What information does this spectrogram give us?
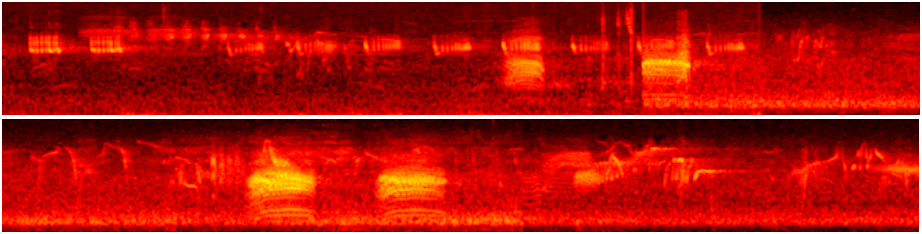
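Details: Somali crow (Corvus edithae) gives three harsh, hoarse caws, one alone and then a quick pair, over steady high chirping from small birds.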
